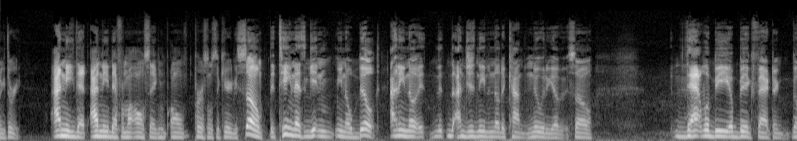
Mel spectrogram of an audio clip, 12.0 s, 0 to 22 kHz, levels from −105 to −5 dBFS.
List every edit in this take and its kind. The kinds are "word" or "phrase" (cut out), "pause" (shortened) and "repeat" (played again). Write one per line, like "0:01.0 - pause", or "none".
0:04.0 - pause
0:05.8 - pause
